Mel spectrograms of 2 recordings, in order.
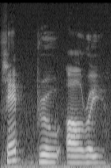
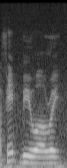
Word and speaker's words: February: February, cái âm R này khỏi đi.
